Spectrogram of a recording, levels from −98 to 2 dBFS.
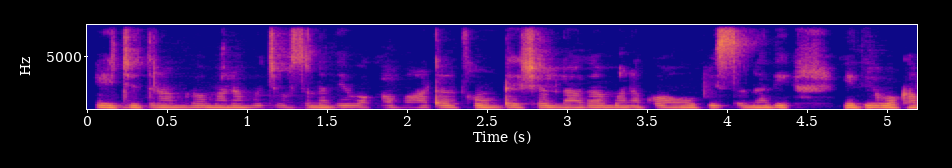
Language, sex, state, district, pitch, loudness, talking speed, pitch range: Telugu, female, Telangana, Nalgonda, 175 Hz, -29 LUFS, 150 wpm, 170-180 Hz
